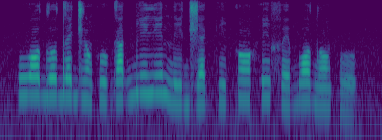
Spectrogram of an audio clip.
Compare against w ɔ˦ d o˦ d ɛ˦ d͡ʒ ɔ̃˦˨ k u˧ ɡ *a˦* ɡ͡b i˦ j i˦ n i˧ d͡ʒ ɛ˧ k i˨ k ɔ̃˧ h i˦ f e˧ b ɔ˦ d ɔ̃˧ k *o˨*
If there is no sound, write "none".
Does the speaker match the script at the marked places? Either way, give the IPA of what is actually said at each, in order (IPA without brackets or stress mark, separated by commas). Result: a˦, u˨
